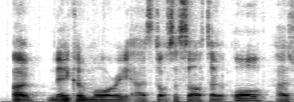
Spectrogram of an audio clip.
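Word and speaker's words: Naoko Mori: Nakoyo Mori as Dr. Sato. I think you've slightly overpronounced. I think it's just Nako. Oh, Nako Mori as Dr.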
